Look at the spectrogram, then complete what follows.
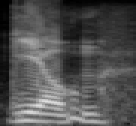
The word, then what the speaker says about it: Guillaume: Now, Guillaume, how do we say your name? We've been butchering it all year. Can you get us straightened out here, bud? You just said it right. It's Guillaume.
